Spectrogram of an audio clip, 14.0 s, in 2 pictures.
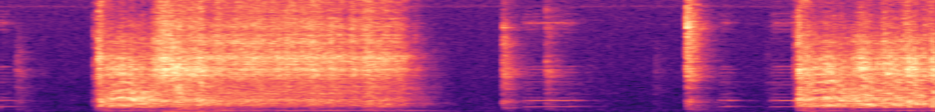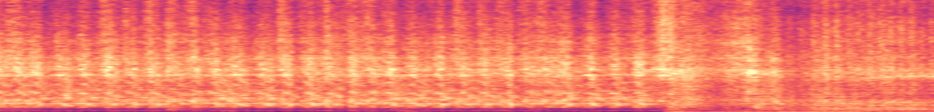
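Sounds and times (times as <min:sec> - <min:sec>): engine running: 0:00.7 - 0:03.3, 0:06.0 - 0:14.0
engine starter cranking: 0:00.7 - 0:03.3, 0:06.0 - 0:13.1.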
